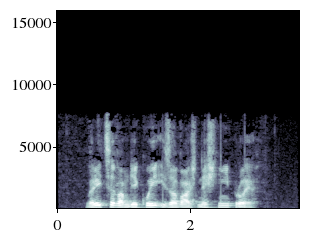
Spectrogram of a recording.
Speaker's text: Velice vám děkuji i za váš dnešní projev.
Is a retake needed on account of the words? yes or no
no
